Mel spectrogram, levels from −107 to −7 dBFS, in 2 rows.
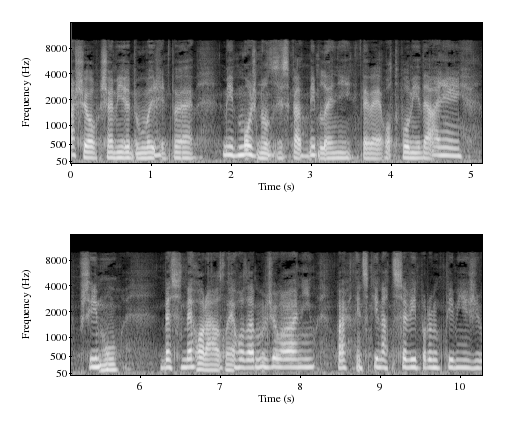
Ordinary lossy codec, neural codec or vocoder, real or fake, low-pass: MP3, 64 kbps; autoencoder, 22.05 kHz, a latent of 192 numbers a frame, VITS, trained on many speakers; fake; 9.9 kHz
